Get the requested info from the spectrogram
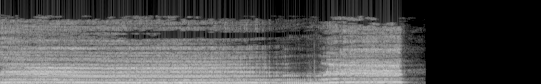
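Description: A loud, drawn-out animal-like roar used as a sound effect. It is held for about three seconds and then cuts off suddenly.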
